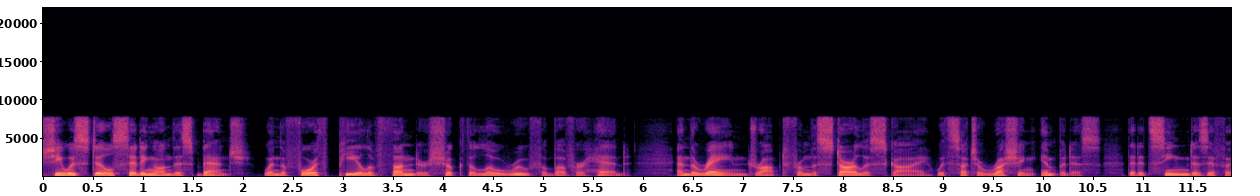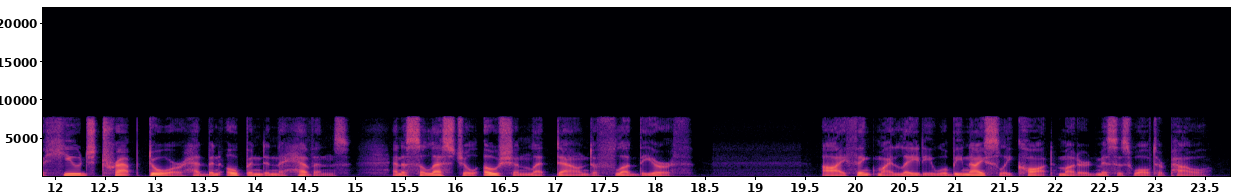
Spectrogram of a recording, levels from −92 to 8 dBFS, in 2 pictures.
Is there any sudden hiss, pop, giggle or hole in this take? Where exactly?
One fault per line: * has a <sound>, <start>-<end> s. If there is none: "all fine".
all fine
